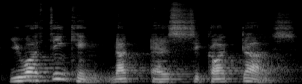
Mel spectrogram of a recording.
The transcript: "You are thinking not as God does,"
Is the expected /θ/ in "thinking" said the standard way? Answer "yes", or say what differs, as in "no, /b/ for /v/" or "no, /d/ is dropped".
yes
